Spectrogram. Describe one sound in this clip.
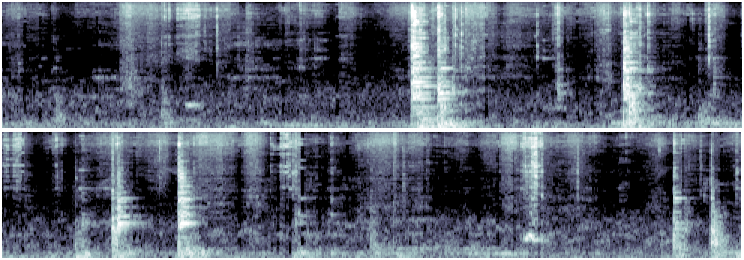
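A hand fiddles with a plastic part, scraping and clicking.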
